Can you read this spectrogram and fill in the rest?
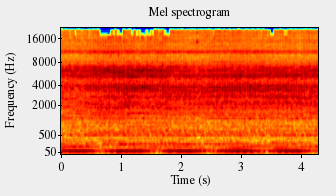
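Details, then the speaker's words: Suzuki DA64W turbo engine at idle after inspection, hoses still soft, only cabin filter needing attention: smooth quiet idle with a soft even low pulse, no rattles or misses; engine sounds healthy. "Yun guys, so ayos naman yung ating naging inspection dito. Bali, cabin filter lang yung ating na ano dito. Yan, tahimik naman yung makina."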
